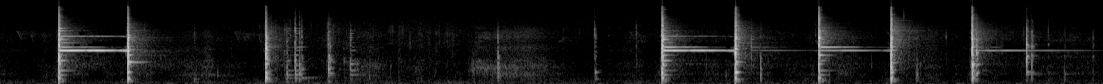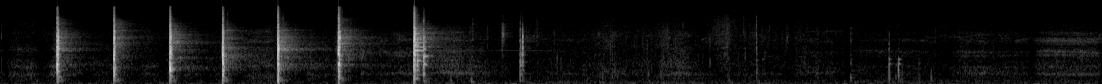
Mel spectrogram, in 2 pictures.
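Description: A wooden baton striking the top edge of a Cold Steel Special Forces shovel's steel blade to drive it into dry, seasoned hardwood: a run of sharp knocks in bursts, several leaving a brief ringing tone from the steel. The strikes stop about fifteen seconds in.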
